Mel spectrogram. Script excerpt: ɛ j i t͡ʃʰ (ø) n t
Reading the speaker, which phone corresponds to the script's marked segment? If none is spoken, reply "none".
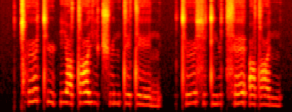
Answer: ʉ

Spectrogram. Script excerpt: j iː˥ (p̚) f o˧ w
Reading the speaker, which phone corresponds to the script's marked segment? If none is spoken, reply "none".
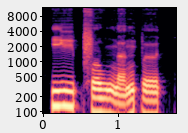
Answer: p̚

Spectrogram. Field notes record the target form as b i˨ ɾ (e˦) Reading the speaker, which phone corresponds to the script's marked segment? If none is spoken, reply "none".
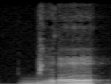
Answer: e˦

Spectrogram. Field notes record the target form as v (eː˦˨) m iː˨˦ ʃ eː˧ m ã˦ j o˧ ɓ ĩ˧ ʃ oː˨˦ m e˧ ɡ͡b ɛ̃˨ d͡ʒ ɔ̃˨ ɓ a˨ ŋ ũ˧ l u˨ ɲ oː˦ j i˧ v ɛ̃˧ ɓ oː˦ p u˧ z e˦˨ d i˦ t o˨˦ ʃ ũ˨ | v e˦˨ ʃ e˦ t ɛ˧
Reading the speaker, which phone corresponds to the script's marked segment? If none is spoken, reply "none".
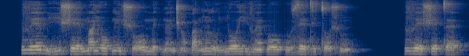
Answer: eː˦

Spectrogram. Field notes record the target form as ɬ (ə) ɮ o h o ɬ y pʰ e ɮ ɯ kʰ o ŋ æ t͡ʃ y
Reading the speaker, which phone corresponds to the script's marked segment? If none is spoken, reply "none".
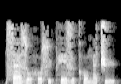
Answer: æ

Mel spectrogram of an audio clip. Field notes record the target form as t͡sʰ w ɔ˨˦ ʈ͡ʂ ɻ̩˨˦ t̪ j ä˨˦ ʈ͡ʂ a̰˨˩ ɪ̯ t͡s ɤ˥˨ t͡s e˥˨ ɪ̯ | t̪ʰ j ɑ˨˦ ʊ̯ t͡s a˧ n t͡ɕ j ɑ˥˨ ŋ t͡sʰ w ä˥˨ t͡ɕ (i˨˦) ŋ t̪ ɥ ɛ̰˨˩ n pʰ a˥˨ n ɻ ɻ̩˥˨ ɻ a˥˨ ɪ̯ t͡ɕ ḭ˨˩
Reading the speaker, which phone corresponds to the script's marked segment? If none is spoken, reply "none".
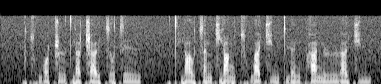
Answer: i˨˦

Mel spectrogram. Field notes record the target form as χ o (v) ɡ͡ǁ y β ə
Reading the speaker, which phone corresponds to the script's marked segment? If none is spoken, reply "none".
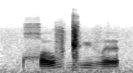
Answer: v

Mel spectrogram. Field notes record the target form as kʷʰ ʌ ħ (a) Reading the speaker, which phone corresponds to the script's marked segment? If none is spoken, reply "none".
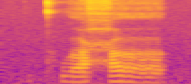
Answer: ʌ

